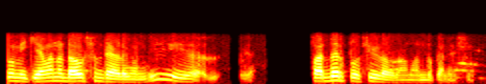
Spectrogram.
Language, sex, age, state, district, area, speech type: Telugu, male, 30-45, Andhra Pradesh, Anantapur, urban, conversation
